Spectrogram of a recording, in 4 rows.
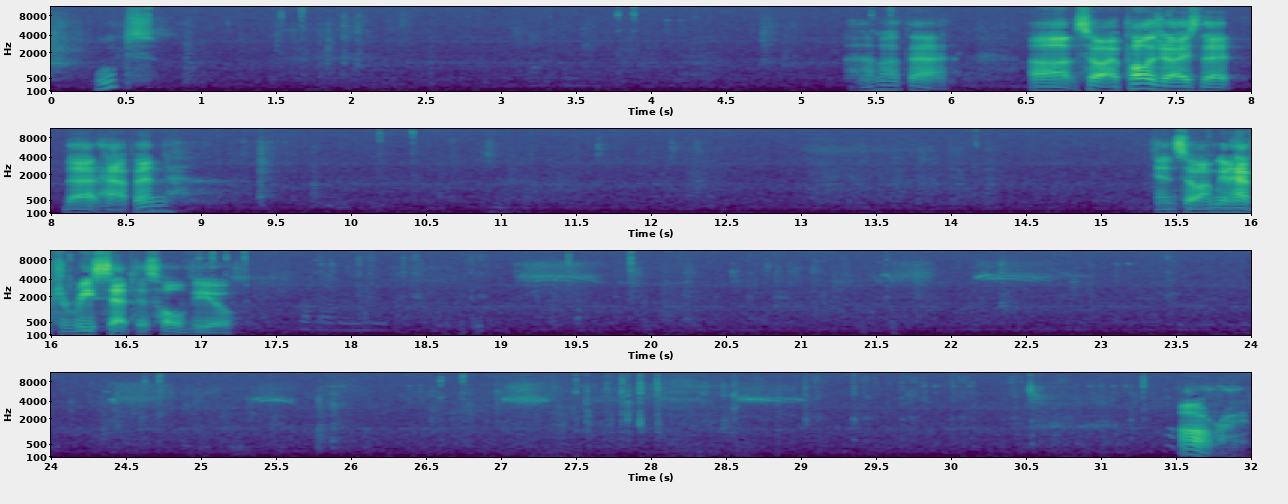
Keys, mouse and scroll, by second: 0.7 right click, 1.7 click, 10.5 click, 14.1 middle click, 14.2 middle click, 14.3 middle click, 14.5 middle click, 15.0 middle click, 15.0 middle click, 15.1 middle click, 15.6 Escape, 15.8 Escape, 16.0 Escape, 17.1 click, 17.3 click, 17.3-17.8 scroll, 17.8-19.2 scroll, 19.9 right click, 20.3 middle click, 20.4 middle click, 20.7 middle click, 21.2-22.0 scroll, 22.2 middle click, 22.7 middle click, 23.0 middle click, 23.4 middle click, 23.4 middle click, 24.7 click, 26.8 click, 27.6-27.9 typing, 28.6-31.1 scroll.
